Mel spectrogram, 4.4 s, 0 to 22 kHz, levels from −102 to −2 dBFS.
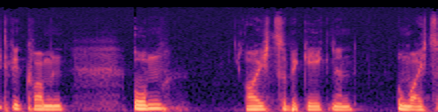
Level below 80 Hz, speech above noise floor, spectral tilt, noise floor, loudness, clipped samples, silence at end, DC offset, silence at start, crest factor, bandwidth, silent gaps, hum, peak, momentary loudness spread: -48 dBFS; 42 dB; -7.5 dB/octave; -63 dBFS; -23 LUFS; under 0.1%; 0 s; under 0.1%; 0.05 s; 18 dB; 12 kHz; none; none; -6 dBFS; 13 LU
